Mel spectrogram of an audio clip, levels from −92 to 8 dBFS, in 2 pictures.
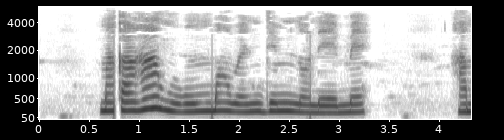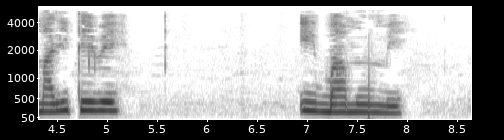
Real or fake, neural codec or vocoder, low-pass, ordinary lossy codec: real; none; 5.4 kHz; MP3, 24 kbps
